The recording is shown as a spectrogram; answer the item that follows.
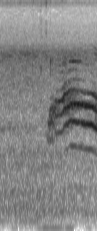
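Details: Pregnant domestic cat kept indoors gives a single short meow, a bright, slightly falling whine that starts abruptly halfway through, with quiet room background.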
